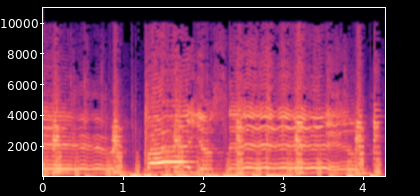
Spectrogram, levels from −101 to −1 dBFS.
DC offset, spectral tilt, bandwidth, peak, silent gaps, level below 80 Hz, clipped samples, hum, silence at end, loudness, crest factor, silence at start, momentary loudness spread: under 0.1%; -4.5 dB/octave; 10.5 kHz; 0 dBFS; none; -22 dBFS; under 0.1%; none; 0 s; -13 LUFS; 12 dB; 0 s; 7 LU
